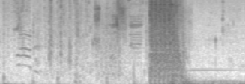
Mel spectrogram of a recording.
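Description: Rapid firing from a heavy turret gun in BRINK, fast repeating shots that burst into a dense volley near the end, with voices talking over the game sound.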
